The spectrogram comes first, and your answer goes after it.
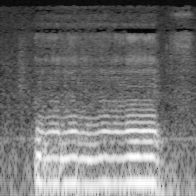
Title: snoring dog.calm and comfortable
